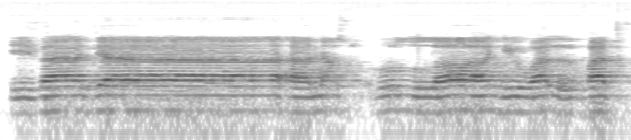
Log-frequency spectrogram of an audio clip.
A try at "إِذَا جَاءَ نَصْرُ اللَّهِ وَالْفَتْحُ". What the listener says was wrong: Nah, itu ada spasi tuh. Jangan pakai spasi. Satu spasinya itu. Hilangkan spasinya. Ulang lagi. Hilang spasinya sekalian huruf H-nya yang hilang. Spasi memang hilang, H-nya juga hilang gitu kan.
